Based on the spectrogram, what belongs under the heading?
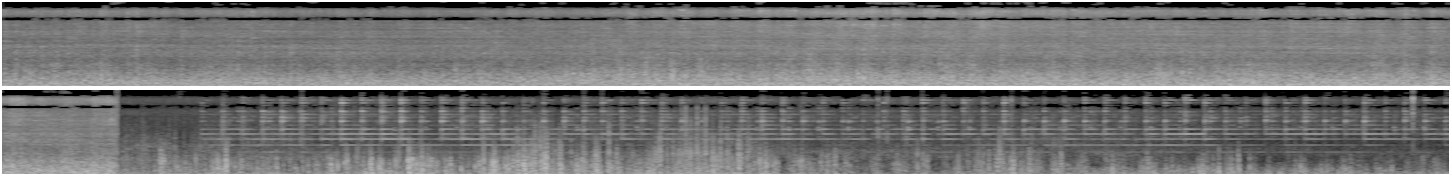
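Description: Railroad cars rolling past close by, a loud steady rumble. About fifteen seconds in, the sound cuts abruptly to a quieter passage of rail cars with irregular clattering wheel knocks and faint steady high tones.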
